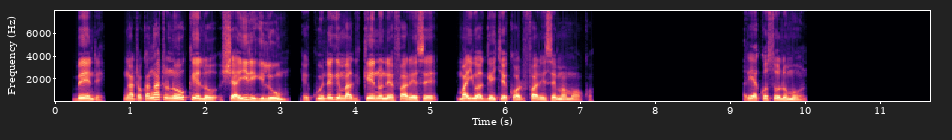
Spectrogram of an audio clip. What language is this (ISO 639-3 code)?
luo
